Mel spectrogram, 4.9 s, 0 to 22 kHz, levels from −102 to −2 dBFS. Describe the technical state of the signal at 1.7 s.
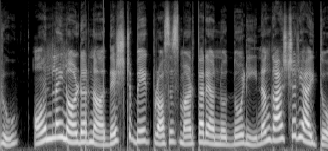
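At 1.7 s the speech carries CD scratch ticks (1.01–2.07 s): five evenly spaced ticks, the longest about 2 ms. The regular once-per-revolution rhythm marks a scratched disc rather than random clicks.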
